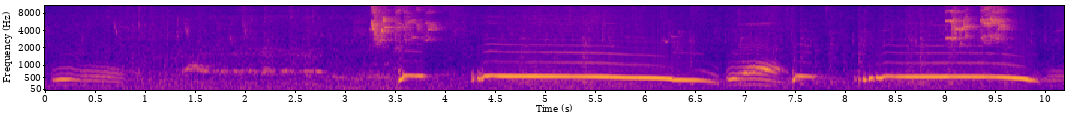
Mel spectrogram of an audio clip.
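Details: Pelung chicken crowing: several long drawn-out level tones with falling endings, each preceded by short clucking notes, with brief chirps of other birds in between.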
